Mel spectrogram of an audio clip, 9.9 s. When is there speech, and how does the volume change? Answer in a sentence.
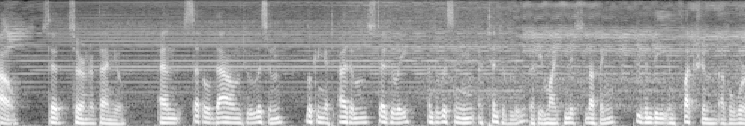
The speech can be heard from 0.0 to 9.9 s, at a steady volume.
